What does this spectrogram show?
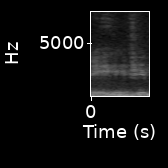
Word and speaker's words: Yi: that may mean more than just making EEG measurements. Yeah. So the Chinese have a saying, in Tai Chi they say the E leads the Qi. The E is spelled like Y-I.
